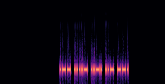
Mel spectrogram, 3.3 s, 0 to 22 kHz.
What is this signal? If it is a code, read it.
Morse code, heard as a keyed tone, about 50 wpm, 700 Hz. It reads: W4FUG
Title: USA Call Signs - 5 Characters - 50wpm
